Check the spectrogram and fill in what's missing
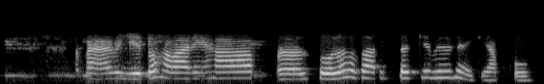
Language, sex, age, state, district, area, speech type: Urdu, female, 18-30, Uttar Pradesh, Gautam Buddha Nagar, urban, conversation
